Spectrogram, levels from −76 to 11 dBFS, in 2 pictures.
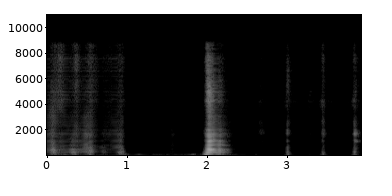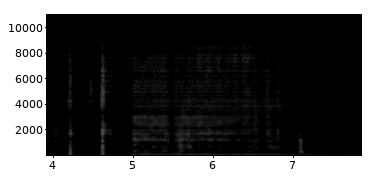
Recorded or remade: remade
